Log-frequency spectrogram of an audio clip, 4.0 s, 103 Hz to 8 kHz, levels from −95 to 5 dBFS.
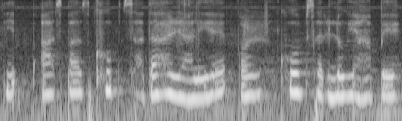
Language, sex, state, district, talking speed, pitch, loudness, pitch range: Hindi, female, Gujarat, Gandhinagar, 180 wpm, 265 Hz, -15 LUFS, 255-285 Hz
